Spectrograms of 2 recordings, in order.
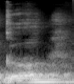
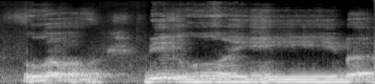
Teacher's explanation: Go itu suaranya dari depan sini, go. Tapi kalau gho, D, G, O, tapi asalnya dari atas jakun.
